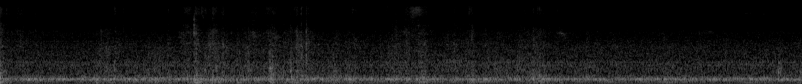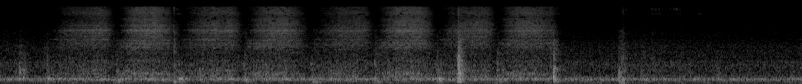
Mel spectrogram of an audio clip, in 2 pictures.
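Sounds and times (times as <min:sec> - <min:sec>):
steady low hum: 0:00.0 - 0:16.0
rhythmic hissing strokes: 0:08.5 - 0:13.7.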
